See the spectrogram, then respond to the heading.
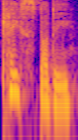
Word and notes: case study: British English

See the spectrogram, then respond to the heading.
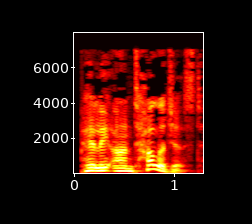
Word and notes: paleontologist: British English

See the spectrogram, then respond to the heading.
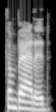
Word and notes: combatted: British English

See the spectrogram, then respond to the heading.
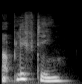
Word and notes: uplifting: British English

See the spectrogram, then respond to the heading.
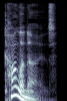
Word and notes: colonise: British English

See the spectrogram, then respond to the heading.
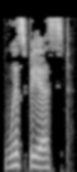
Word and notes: wispiest: British English

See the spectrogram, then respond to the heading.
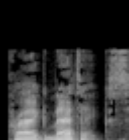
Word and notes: pragmatics: British English

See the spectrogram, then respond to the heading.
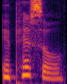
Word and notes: epistle: American English

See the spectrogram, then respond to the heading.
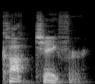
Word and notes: cockchafer: American English

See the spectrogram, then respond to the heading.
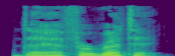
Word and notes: diaphoretic: British English

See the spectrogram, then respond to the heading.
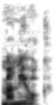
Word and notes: manioc: British English

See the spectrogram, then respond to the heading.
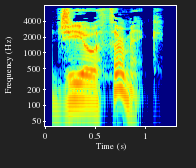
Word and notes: geothermic: British English

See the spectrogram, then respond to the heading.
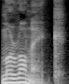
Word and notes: moronic: British English

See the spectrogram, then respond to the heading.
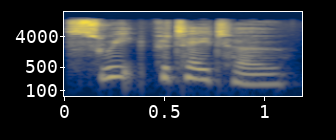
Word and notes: sweet potato: British English

